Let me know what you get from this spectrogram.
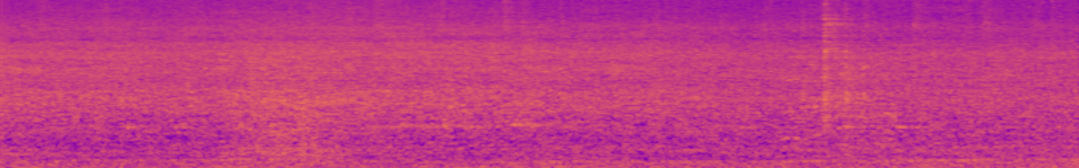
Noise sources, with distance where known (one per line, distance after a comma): person or small group talking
